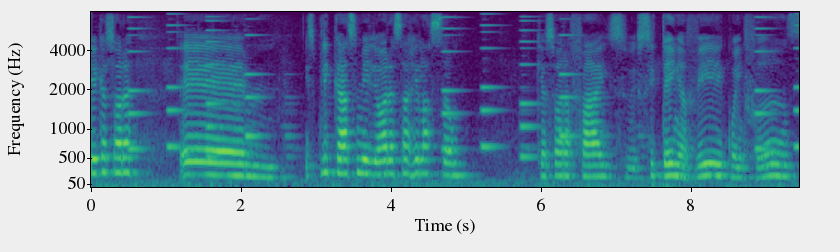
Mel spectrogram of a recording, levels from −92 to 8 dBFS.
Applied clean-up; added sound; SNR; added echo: none; Ringtone; 13 dB; none.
